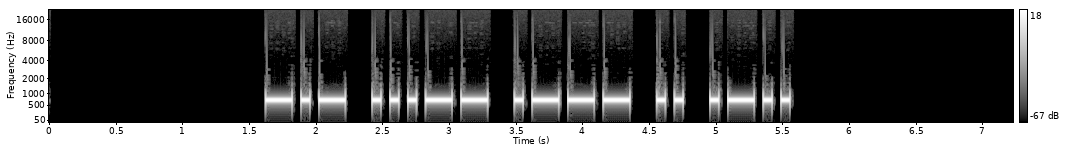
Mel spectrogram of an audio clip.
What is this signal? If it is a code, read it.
Morse code, heard as a keyed tone, about 18 wpm, 700 Hz. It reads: K3JIL
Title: Speed Racing - USA 1x3 Call Signs 15wpm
